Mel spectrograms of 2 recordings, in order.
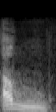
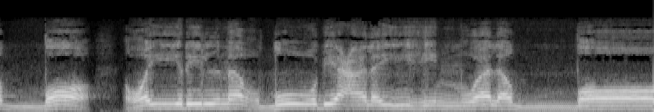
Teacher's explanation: الاستطالة جريان اللسان نفسه، اندفاع اللسان إلى مقدم الفم.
